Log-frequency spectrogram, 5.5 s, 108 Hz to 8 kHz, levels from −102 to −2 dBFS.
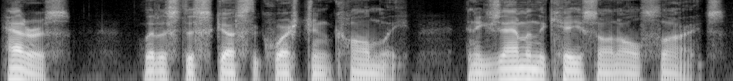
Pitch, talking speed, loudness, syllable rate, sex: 85 Hz, 155 wpm, -20 LUFS, 5.3 syllables/s, male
